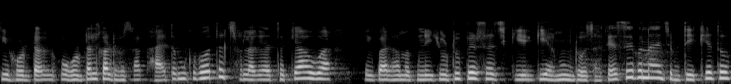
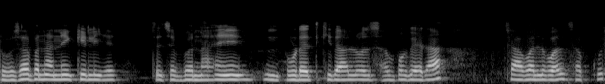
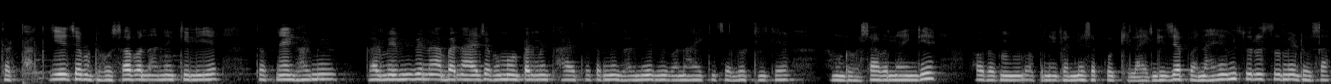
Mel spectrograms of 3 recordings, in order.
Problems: none marked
